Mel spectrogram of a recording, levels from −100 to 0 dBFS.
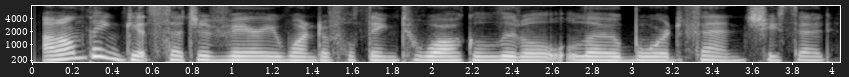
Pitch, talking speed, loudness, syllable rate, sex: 205 Hz, 265 wpm, -17 LUFS, 5.9 syllables/s, female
